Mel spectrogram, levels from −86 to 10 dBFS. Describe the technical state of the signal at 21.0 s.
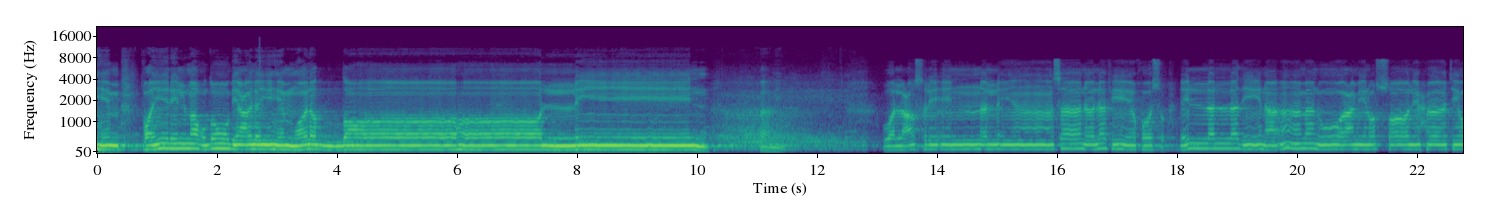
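At 21.0 s the input has likely switched to a poorer device (12.83 s to the end). Its narrower band cuts everything above 7.6 kHz, so the sound is duller and quieter, with faint new background noise. A spectrogram shows a hard ceiling at 7.6 kHz, and the waveform is slightly smaller.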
